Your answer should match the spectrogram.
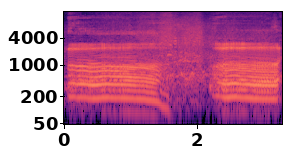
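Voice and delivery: long imitated moan of pain. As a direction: groan steadily through kidney-stone pain. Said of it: "I'm in pain, I'm like going".

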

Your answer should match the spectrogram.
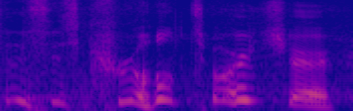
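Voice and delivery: high, slow anguished moan; mock anguish. Alone in room, anguished.

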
